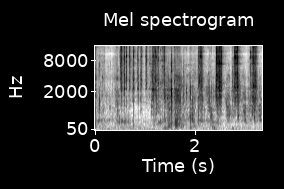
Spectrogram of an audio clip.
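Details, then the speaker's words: 2013 Mazda 3 manual transmission removed for clutch replacement: worn clutch throw-out bearing turned by hand gives gritty, uneven clicking and scraping; transmission, found with no oil, also has a failing shaft bearing. "Now, this customer had two noises coming from his transmission. We had one coming from the throw out bearing right here."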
